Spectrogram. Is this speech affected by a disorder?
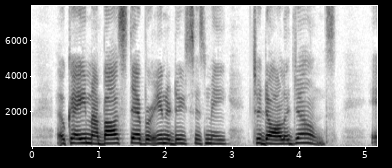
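Yes: cerebral palsy; from birth.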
